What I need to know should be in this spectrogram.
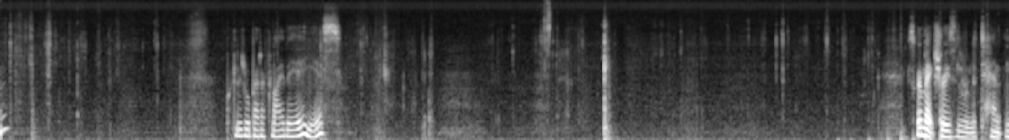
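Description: Paper rustles and crinkles as it is handled.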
